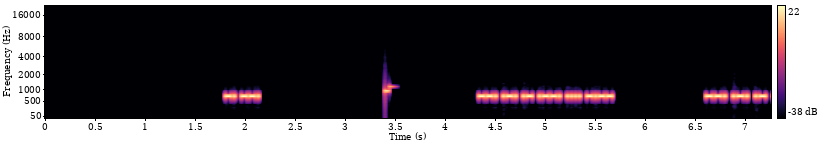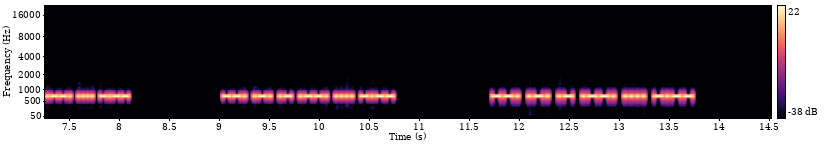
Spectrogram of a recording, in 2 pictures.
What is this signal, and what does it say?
Morse code, heard as a keyed tone, about 52 wpm, 700 Hz. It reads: NG GRAPHY GRAPHY GRAPHY GRAPHY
